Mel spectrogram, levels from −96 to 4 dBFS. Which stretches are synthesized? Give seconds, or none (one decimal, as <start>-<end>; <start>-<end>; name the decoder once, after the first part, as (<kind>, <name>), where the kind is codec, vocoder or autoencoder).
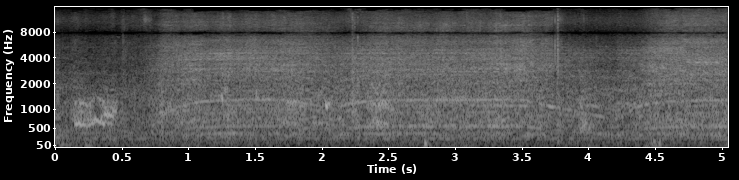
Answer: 0.8-5.1 (vocoder, BigVGAN v2)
